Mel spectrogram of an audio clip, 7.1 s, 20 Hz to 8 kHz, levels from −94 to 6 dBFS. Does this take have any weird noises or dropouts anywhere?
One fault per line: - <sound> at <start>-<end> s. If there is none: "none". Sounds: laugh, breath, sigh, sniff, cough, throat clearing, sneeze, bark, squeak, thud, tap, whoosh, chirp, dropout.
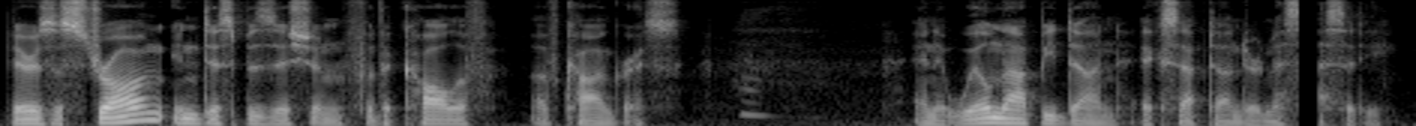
- sigh at 3.6-4.3 s
- dropout at 6.5-6.6 s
